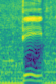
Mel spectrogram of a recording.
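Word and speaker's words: द्वीप: Netaji Subash Chandra Bose deep the W is silent deep meaning Island Bose was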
